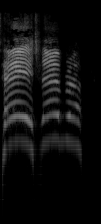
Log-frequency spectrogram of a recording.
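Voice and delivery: acted, very high screamed call. Retelling how a guy called back men walking past the building, retelling a scream. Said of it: "he's screaming to them in Hebrew".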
